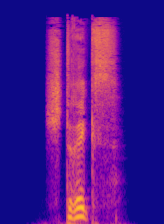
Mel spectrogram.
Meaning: genitive of Strick
- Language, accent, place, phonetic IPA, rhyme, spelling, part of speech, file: German, Germany, Berlin, [ʃtʁɪks], -ɪks, Stricks, noun, De-Stricks.ogg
